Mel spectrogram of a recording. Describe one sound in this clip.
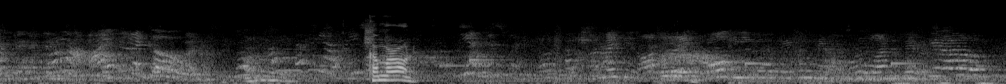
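Several adults and children talk and chatter nearby in an echoing hall.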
